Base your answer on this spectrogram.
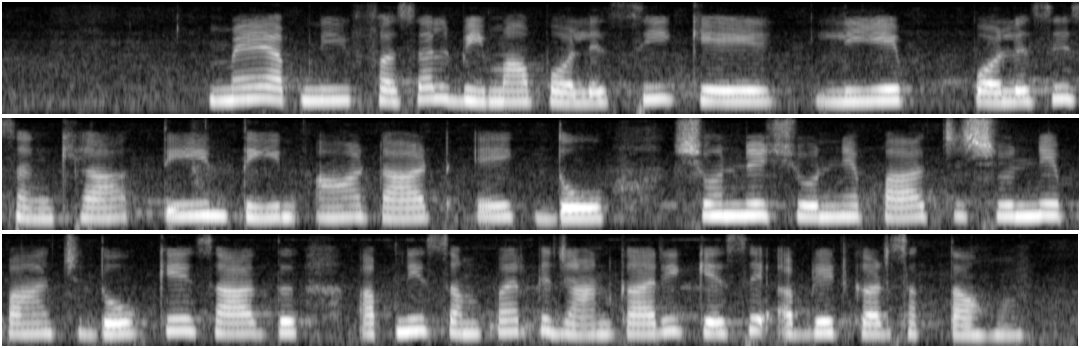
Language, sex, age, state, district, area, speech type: Hindi, female, 45-60, Madhya Pradesh, Harda, urban, read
